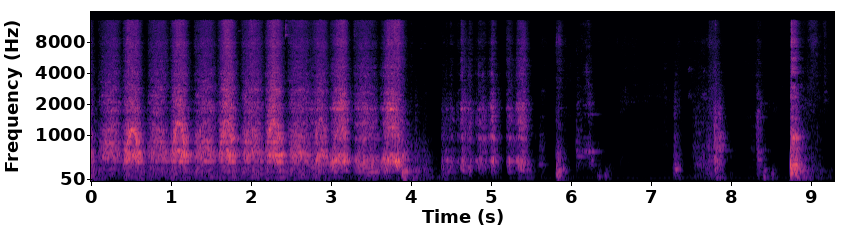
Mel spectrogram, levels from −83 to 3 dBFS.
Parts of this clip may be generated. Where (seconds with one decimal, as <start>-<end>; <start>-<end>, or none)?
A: 2.6-3.2; 4.3-7.7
